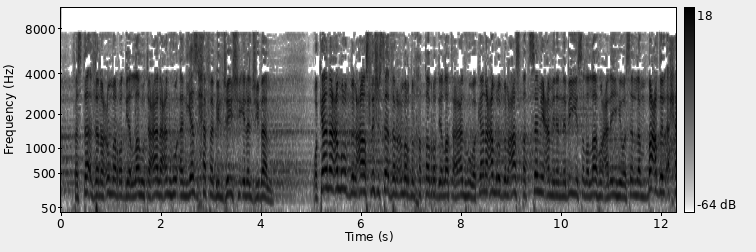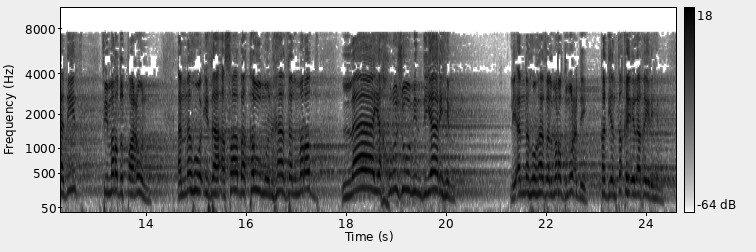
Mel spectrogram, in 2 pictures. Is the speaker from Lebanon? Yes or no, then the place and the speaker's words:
yes; Sidon, South Governorate, Lebanon; في منطقة شرحبيل عندنا في صيدا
